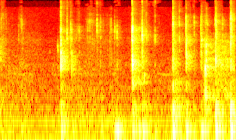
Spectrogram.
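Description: Faint typing on a computer keyboard: a scattering of keystrokes beginning about half a second in, coming quicker in the second half.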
